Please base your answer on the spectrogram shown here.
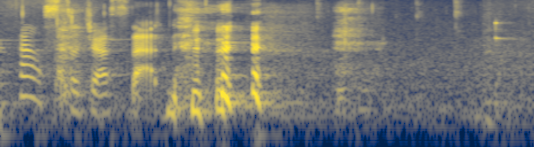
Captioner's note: laughter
